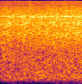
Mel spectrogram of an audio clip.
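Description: Fast-flowing flood water rushes through streets in China, giving a dense, steady roar of churning water that fills the short moment, close and loud with no voices.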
